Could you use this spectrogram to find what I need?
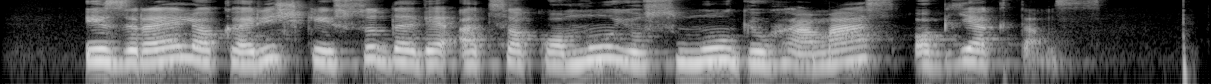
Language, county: Lithuanian, Kaunas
